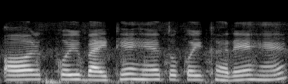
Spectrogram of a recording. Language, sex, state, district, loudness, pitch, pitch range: Hindi, female, Bihar, Katihar, -15 LUFS, 220 Hz, 210-225 Hz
